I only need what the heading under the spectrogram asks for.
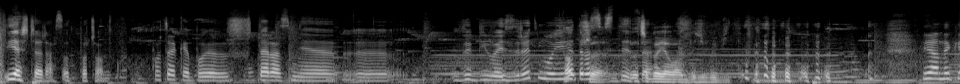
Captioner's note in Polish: śmiech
